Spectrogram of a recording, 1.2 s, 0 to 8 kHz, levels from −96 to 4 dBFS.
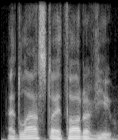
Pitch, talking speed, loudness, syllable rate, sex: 100 Hz, 305 wpm, -14 LUFS, 5.7 syllables/s, male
